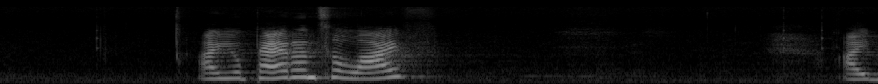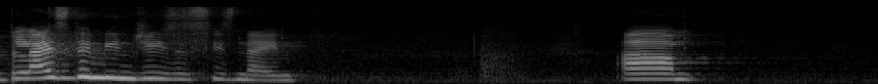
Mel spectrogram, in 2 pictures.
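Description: A woman speaks calmly in short bursts with pauses.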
